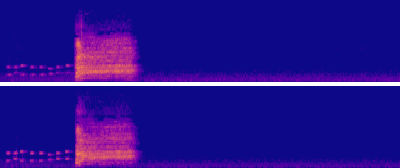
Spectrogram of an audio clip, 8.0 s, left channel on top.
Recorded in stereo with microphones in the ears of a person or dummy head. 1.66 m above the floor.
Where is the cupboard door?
I don't hear a cupboard door.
